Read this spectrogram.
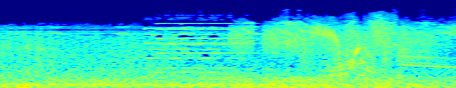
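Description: A laser weapon fires with a buzzing zap.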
